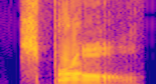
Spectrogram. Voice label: "sprawl", American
